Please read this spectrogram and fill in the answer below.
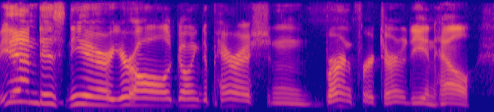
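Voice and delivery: mock, high, screeching, screaming cry. Retelling a woman heard screaming on NPR: imitating a woman screaming. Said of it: "this woman screaming".

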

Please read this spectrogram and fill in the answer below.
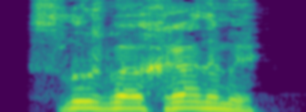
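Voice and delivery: shaky, quavering, trembling, high-pitched. A kneeling guard answers his captor's question, in a trembling voice. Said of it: "дрожащим голосом отозвался боец".

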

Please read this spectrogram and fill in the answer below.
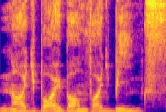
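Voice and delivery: hoarse, raspy whisper. A narrator reads one character confronting another, in a hoarse whisper. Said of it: "Suttogta rekedten".

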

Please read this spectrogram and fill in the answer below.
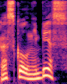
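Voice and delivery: ordinary talk

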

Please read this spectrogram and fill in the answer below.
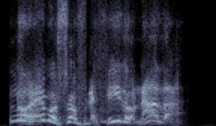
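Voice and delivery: very high, ragged, rough yell. A narrator voices a captain protesting to the speaker, shouting. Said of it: "gritó el otro capitán".

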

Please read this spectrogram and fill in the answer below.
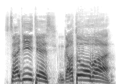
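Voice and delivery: exultant, triumphant call. The chauffeur calls out to Maurice and his father: triumphant and loud. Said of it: "Шофер торжествующе громко".

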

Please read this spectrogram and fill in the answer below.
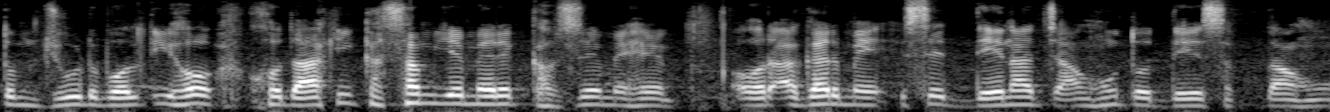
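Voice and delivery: ordinary talk, nothing marked

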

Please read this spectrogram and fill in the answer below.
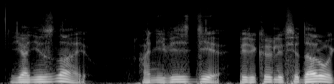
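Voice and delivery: ordinary delivery

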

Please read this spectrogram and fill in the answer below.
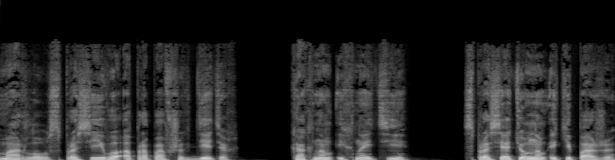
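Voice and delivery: plain

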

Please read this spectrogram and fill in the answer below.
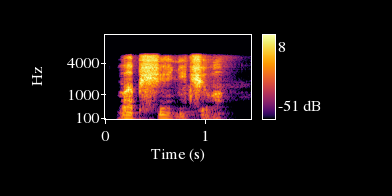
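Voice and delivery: ordinary delivery

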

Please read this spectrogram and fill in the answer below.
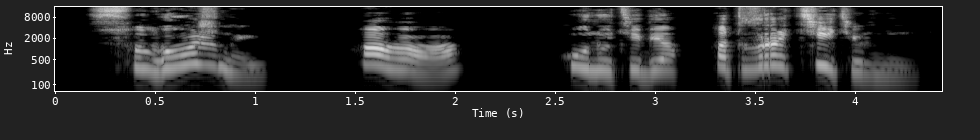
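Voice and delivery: loud, said through a snort. Fesa retorts to Kyle, snorting. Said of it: "фыркнула Феса".

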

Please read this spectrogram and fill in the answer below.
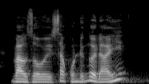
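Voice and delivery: ordinary delivery

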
